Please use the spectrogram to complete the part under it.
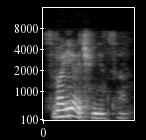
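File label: "svojacenica", Russian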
